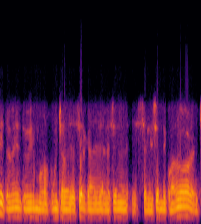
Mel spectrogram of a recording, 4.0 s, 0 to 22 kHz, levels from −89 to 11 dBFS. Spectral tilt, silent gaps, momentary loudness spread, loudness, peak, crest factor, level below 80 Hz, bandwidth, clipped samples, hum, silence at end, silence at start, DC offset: -10.5 dB/octave; none; 4 LU; -13 LUFS; 0 dBFS; 12 dB; -54 dBFS; 4.2 kHz; under 0.1%; none; 0.05 s; 0 s; under 0.1%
